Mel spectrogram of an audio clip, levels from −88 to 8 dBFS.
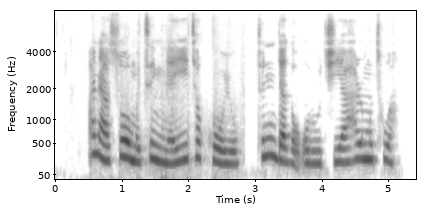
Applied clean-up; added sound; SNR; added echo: neural separator model SepFormer DNS4.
